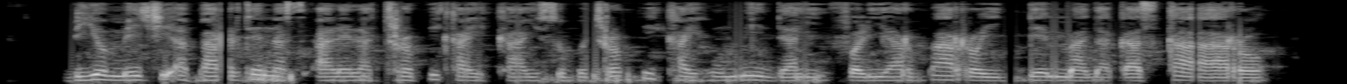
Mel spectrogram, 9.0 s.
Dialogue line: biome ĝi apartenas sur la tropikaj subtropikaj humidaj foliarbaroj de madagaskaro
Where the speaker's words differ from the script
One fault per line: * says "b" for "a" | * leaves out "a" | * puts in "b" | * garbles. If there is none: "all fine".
* says "al" for "sur"
* puts in "kaj"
